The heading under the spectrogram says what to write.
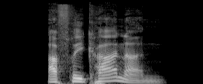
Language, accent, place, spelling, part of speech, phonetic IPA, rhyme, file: German, Germany, Berlin, Afrikanern, noun, [afʁiˈkaːnɐn], -aːnɐn, De-Afrikanern.ogg
- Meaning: dative plural of Afrikaner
